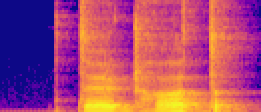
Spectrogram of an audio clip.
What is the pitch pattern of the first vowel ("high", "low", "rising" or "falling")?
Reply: low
